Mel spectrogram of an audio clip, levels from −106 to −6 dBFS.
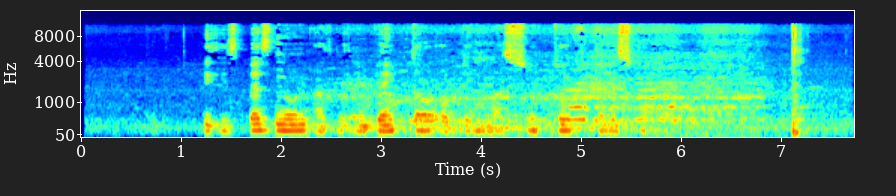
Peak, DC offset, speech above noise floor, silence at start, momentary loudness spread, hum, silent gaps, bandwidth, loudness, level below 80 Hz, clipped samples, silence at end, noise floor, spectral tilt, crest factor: -6 dBFS; under 0.1%; 30 dB; 0.7 s; 12 LU; none; none; 11.5 kHz; -31 LUFS; -56 dBFS; under 0.1%; 0.05 s; -61 dBFS; -4.5 dB/octave; 26 dB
